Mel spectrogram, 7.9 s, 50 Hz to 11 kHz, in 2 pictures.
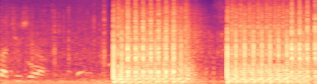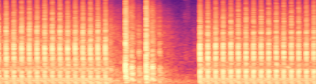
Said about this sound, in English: Like villains in a video game, Taliban militants in black tunics pop up on rooftops, from behind mud walls or in trenches. They fire at the patrol with AK-47s and rocket-propelled grenades, then disappear.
